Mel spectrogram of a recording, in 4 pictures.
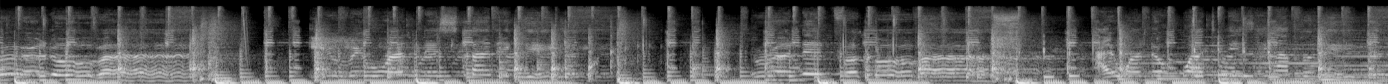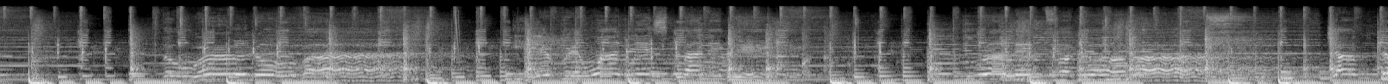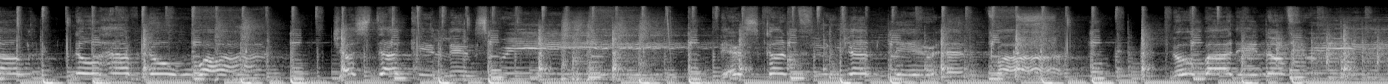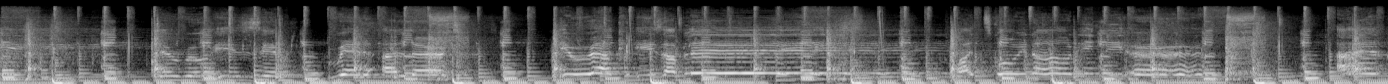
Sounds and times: Music: 0:00.0 - 0:55.5.

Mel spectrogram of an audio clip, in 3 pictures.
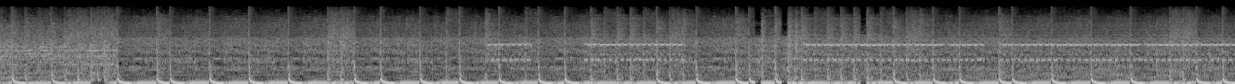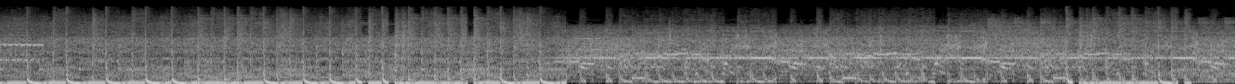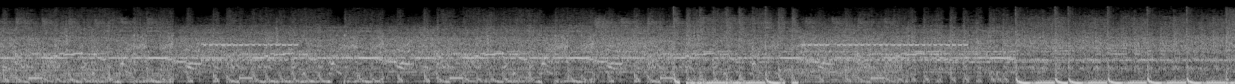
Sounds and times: Music: 0:00.0 - 0:37.0.

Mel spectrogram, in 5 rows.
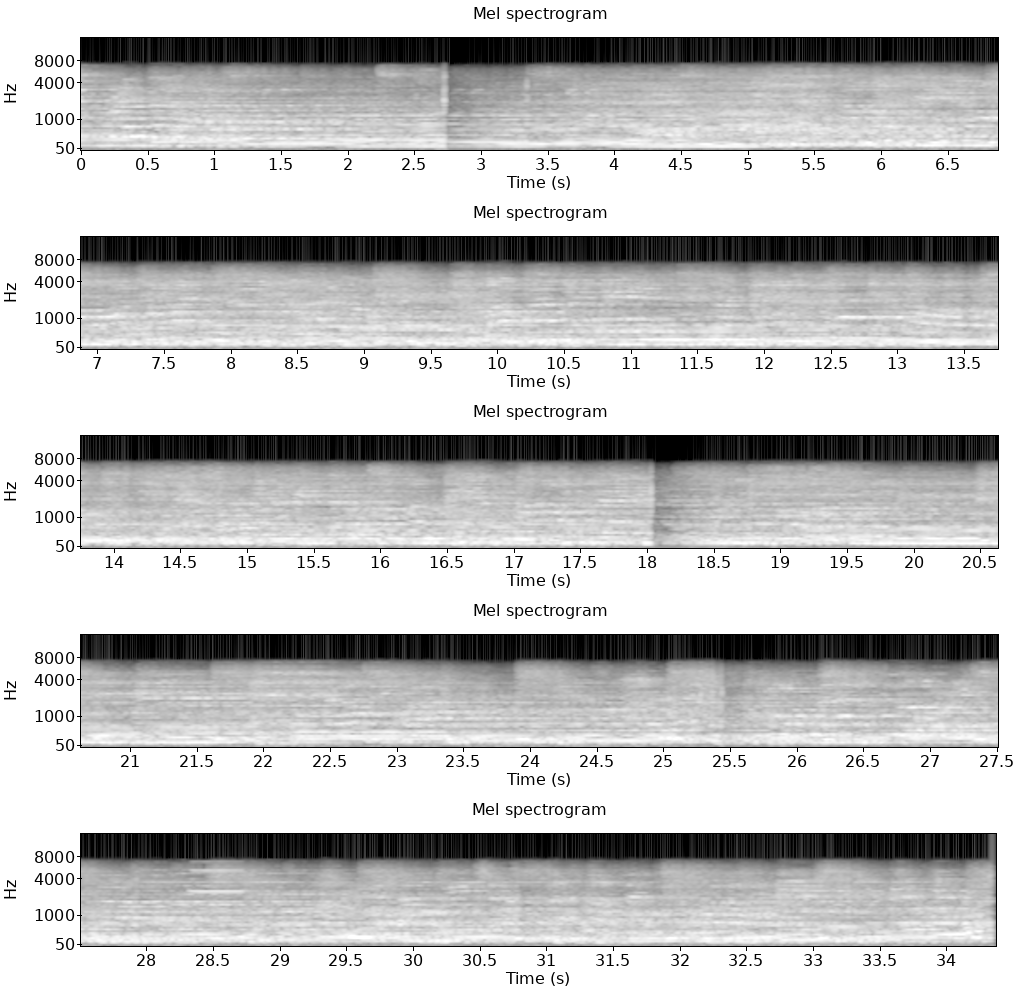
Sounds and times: Music: 0:00.0 - 0:34.3.

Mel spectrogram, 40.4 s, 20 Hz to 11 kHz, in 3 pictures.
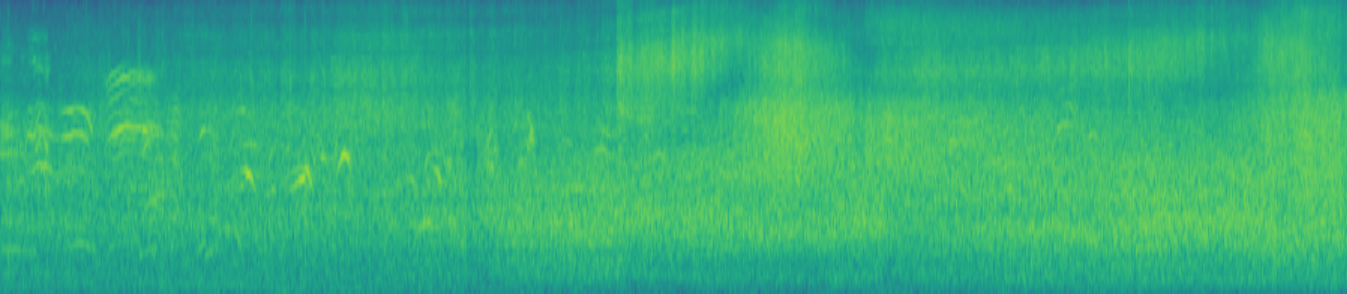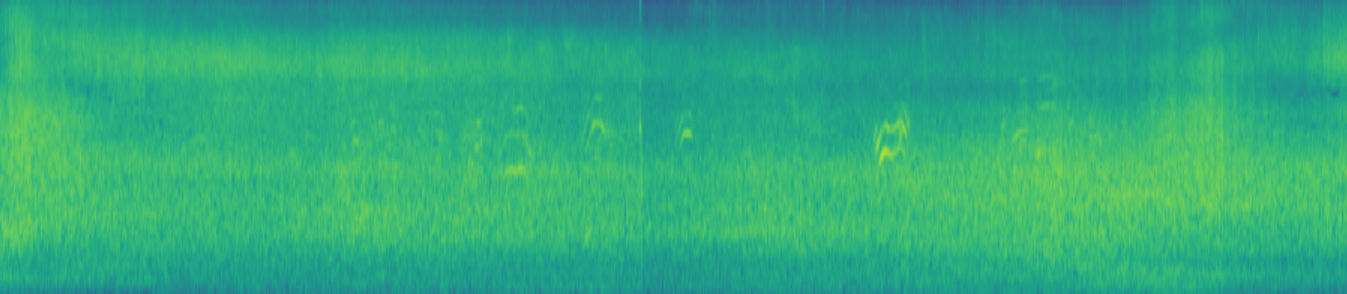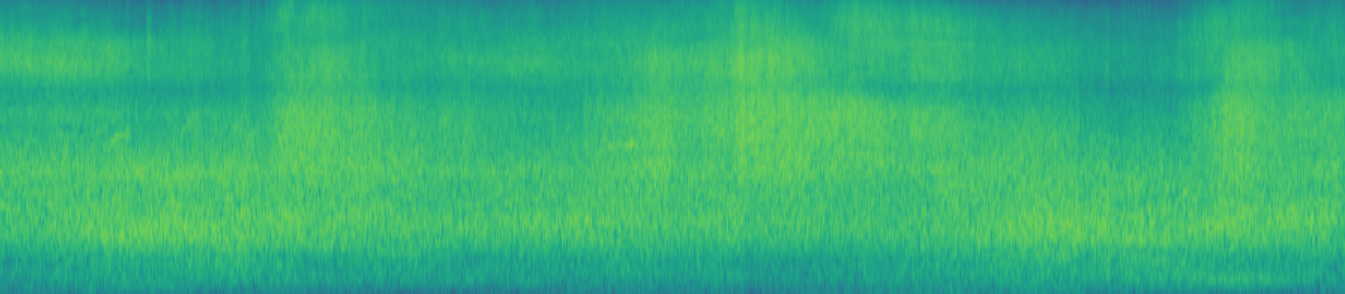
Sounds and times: Rain on surface: 0:01.3 - 0:21.5, 0:22.2 - 0:40.3.

